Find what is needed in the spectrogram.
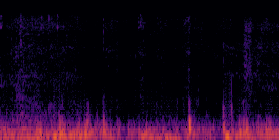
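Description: Close rustling and scuffing from a climber moving on rock, with several sharp knocks of boots and gear against the rock in the second half.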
